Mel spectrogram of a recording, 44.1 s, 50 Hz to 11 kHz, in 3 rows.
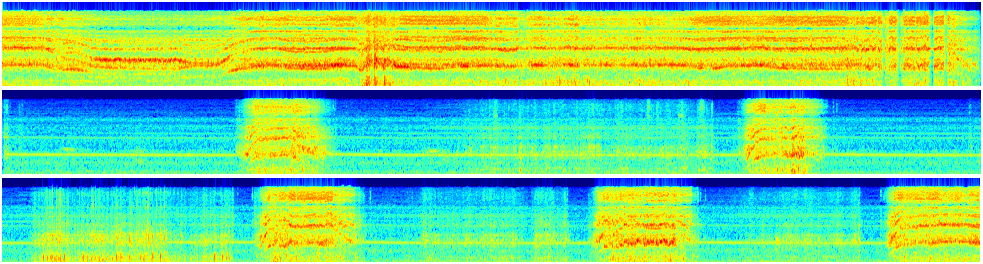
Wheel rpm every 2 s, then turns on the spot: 180, 140, 220, 230, 230, 220, 210, 50, 0, 70, 10, 20, 70, 20, 0, 20, 100, 30, 20, 110, 10, 160.
22-24 30-32 34-36 40-42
